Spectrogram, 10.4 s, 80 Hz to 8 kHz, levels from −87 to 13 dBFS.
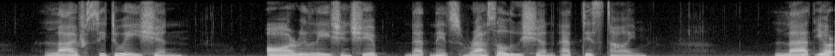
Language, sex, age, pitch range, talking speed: English, female, 20-39, 170-205 Hz, 70 wpm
